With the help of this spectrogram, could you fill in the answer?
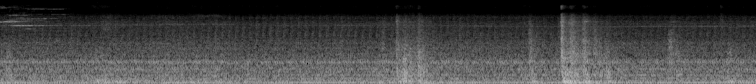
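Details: Ryde green waste truck 757, a spare truck: heavy diesel idle rumble with a raspy chuffing edge plus air brake hiss; the truck has developed an exhaust leak and has started slamming.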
